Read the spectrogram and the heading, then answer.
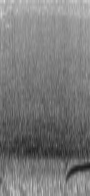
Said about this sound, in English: Let's do a cheer.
